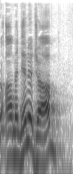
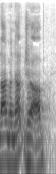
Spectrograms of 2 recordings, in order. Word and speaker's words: Ahmadinejad: As soon as you hear Ahmadinejad, I pronounced it correctly, although I've been known to pronounce it I'm a nut job.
